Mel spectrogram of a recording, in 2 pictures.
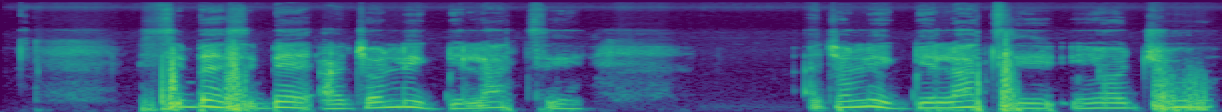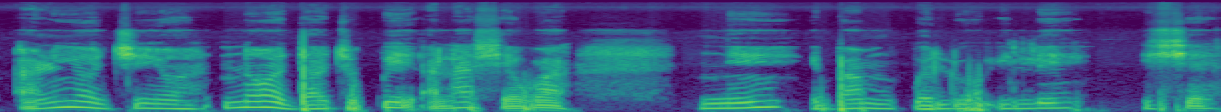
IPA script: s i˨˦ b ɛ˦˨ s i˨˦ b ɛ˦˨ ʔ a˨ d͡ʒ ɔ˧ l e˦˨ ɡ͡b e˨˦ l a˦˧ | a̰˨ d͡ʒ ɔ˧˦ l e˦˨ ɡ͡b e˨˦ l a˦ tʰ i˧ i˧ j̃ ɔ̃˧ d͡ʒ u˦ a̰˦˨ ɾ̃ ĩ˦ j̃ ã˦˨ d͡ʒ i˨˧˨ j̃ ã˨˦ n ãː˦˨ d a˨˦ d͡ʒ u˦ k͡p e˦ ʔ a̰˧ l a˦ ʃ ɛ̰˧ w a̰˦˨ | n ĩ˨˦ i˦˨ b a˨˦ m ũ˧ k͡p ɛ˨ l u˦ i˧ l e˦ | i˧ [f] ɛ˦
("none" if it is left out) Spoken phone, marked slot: ʃ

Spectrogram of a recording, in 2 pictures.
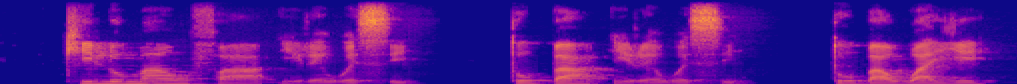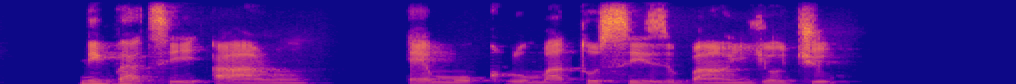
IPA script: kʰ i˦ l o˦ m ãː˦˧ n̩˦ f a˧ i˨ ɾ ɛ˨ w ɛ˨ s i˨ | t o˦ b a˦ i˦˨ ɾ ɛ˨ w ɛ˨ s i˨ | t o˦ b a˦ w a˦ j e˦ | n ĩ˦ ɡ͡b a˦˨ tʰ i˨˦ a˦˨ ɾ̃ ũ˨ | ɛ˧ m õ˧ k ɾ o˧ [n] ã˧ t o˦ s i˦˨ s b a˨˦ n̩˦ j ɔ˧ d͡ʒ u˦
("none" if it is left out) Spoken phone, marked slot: m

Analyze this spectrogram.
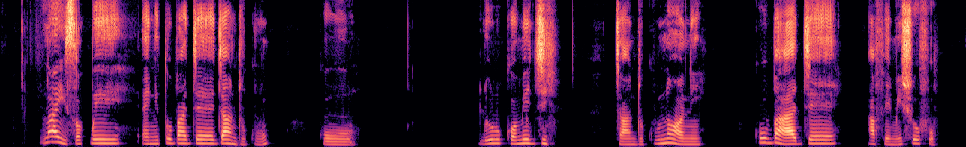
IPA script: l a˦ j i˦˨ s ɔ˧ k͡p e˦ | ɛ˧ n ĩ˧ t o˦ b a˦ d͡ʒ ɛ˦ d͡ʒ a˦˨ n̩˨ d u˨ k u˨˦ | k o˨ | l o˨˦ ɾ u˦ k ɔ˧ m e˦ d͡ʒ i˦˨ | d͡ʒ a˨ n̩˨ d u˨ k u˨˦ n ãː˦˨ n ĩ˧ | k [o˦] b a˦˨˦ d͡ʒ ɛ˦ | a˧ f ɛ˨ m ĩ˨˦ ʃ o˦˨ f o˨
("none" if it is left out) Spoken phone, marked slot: o˦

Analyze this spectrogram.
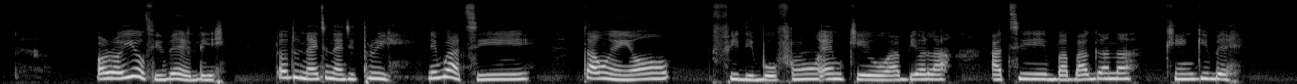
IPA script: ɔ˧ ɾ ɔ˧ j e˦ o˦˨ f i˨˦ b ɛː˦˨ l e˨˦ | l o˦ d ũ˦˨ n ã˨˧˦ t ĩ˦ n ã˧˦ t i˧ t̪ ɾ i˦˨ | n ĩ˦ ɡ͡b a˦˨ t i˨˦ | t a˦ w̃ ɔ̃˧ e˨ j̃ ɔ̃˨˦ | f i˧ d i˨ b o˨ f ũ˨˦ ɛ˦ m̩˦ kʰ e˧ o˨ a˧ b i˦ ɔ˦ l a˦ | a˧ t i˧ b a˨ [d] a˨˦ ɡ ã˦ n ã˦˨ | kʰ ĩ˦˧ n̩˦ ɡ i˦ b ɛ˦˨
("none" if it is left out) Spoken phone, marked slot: b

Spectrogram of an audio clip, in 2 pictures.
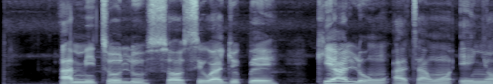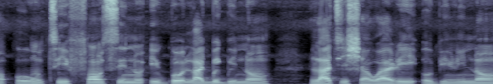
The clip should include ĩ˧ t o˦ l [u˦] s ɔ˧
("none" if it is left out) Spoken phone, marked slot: u˦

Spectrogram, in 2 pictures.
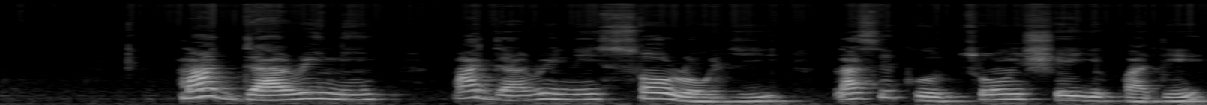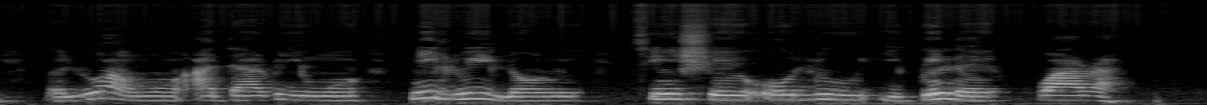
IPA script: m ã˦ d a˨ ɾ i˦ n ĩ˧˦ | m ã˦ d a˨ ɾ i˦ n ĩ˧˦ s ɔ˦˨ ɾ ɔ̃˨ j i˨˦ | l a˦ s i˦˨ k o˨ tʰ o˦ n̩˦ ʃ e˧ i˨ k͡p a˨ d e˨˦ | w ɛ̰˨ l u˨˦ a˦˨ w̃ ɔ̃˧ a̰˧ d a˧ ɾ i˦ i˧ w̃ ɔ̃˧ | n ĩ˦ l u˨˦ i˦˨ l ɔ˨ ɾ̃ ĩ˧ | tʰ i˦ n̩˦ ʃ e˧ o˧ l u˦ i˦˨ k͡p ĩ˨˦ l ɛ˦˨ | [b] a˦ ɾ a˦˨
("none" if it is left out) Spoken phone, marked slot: w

